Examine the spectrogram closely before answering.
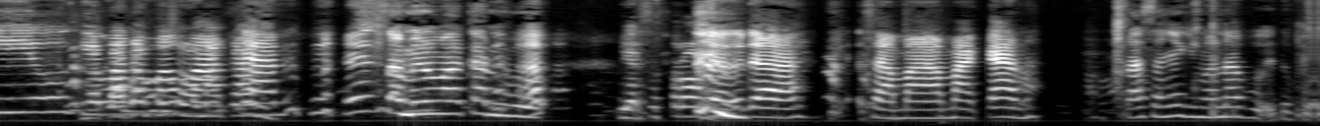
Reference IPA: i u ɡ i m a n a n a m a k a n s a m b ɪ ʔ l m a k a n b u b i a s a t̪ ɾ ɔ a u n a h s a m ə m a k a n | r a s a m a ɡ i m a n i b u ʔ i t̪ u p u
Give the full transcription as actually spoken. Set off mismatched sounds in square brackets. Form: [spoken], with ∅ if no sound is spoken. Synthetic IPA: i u ɡ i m a n a [m] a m a k a n s a m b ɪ [∅] l m a k a n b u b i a s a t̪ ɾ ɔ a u [d] a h s a m [a] m a k a n | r a s a [ɲ] a ɡ i m a n [a] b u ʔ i t̪ u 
